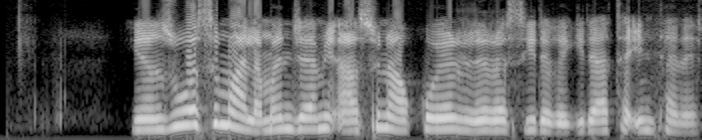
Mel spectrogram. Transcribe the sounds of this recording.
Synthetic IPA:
jɐ˨nzu˦wɐ˦su˦maː˨lɐ˨mɐ˦nd͡ʒaː˦mɪ˦ʔaː˨sʊ˦naː˨kʷoː˦jɐ˦rda˨dɐ˦ɽɐ˨siː˦dɐ˨ɡa˨ɡʲɪ˦daː˦tʰa˦ʔɪ˦ntɐ˨nɛ˦t

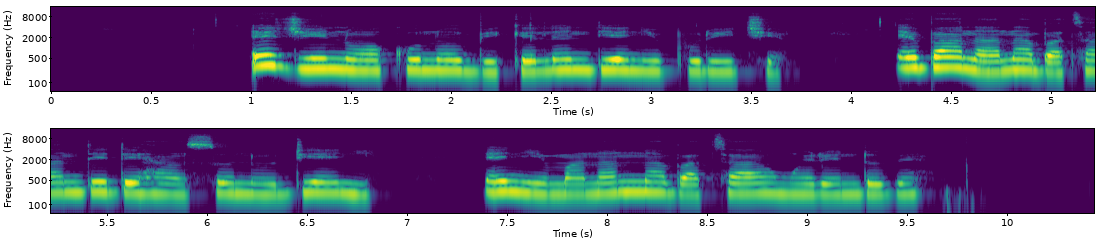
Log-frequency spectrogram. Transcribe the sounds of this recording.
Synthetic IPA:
e˦d͡ʒi˨˦nʊ˨ɔ˦kʊ˦no˦bi˨ke˨le˦n̩˦dɪ˦e˦ɲi˦pʊ˨ɾi˦t͡ʃe˨ | e˦ba˦na˨na˦ba˨ta˦n̩˦dɪ˦dɪ˦ɦa˦n̩˨so˦no˨di˦e˦ɲi˨ | e˦ɲi˨ma˨na˨n̩˦na˦ba˨ta˦ŋʷe˨ɾe˨n̩˦do˦be˦

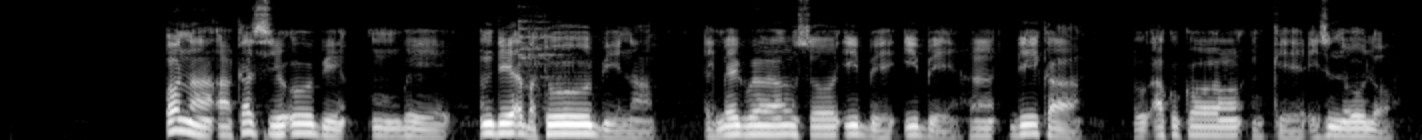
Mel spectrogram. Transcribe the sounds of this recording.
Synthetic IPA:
ɔ˦na˨a˨ka˦si˨o˦bi˨ | ŋ͡m̩˨ɡ͡be˨ | n̩˦dɪ˦a˦ɡ͡ba˨to˦bi˨na˨ | e˨me˦ɡe˦n̩˦sɔ˦i˦be˨i˦be˨ha˦dɪ˦ka˨ | a˦kʊ˦kɔ˦ŋ̩˨ke˨e˨zi˦no˦lɔ̰˨

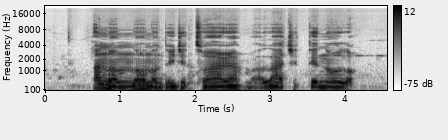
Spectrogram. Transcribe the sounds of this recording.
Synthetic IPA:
a˦nɔ˨m̩˨nɔ˦nɔ˨dʊ˨i˦d͡ʒi˨tʊ˦a˦ɾa˦ma˨la˦a˨t͡ʃɪ˦te˦no˦ɣɔ˨

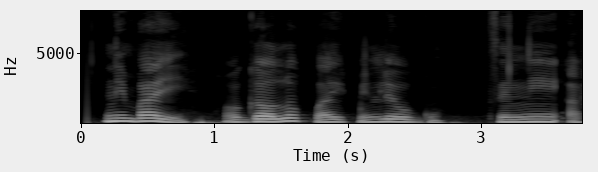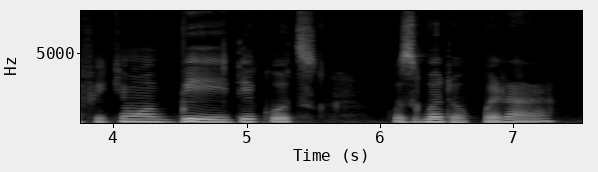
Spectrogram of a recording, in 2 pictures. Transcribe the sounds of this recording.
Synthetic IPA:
nĩ˦ba˦ji˦˨ɔ̰˨ɡa˨˦ɔ˧lɔ˦˨k͡pa˨˦i˦˨k͡pĩ˨˦le˦o˧˨ɡũ˨tĩ˧nĩ˦a̰˦˨fi˧ki˦w̃ɔ̃˦ɡ͡be˦˨˧de˦ko˦˨tu̥˨ | ko̰˧˦s̬i˧ɡ͡bɔ˦dɔ˨k͡pḛ˧˦ɾa̰˦ɾa˦

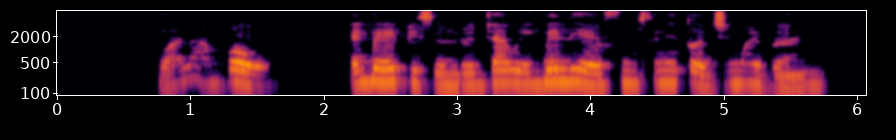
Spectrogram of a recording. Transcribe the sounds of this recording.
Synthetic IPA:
waː˨˦la˦˨n̩˦bɔ˦˨o˧ | ɛ˧ɡ͡bɛ˦e˦pi˧˨si˨o˨n̩˨do˨d͡ʒa˦we˦e˧ɡ͡be˦le˦ɛ˧fũ˦sĩ˦nĩ˦tɔ˦˨d͡ʒi˨˦mɔ̃˦i˦˨bɾa˨˦nĩ˦˨

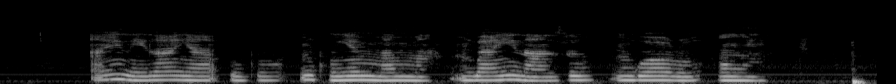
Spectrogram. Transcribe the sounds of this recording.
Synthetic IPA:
a̰˨ɲɪ˦ni˨la˦ɲa˦u˨bo˨ŋ̩˦kʰu˨ɲe˦m̩˦ma˨m̩˦ma˨ŋ͡m̩˨ɡ͡ba˨ɲɪ˦na˨a˨zʊ˦ŋ̩˦ɡʷɔ˦ɾʊ˦ɔ˦ŋʊ˦nʊ˨

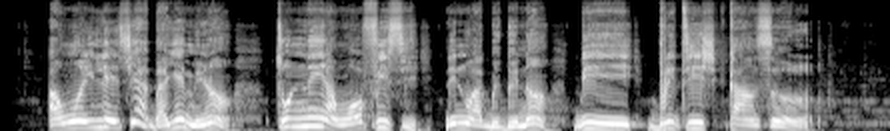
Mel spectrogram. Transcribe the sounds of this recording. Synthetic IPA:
a˨w̃ɔ̃˧i˧le˦si˦a˦˨ɡ͡ba˨˦je˦˨mĩ˨˦ɾ̃ã˦˨ | tũ˦nĩ˦a˦˨w̃ɔ̃˧o˧˦fi˦˨si˨nĩ˦nũ˦a˧ɡ͡be˨ɡ͡be˨nãː˨˦˨bi˦bɾi˦ti˦ʃka˦˧nsi˨l

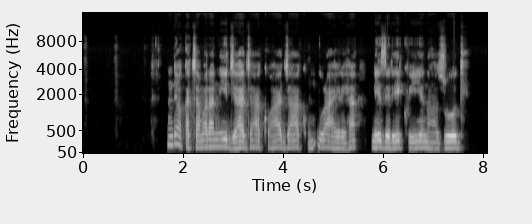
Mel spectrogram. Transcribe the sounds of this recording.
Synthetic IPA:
n̩˦dɪ˦ɔ˨ka˨t͡ʃa˨ma˦ɾa˦ni˦d͡ʒi˨a˦d͡ʒa˦a˦kɔ̰˨a˦d͡ʒa˦kʊ˨ŋ͡m̩˦k͡pu˦a˨ɦɪ˨ɾɪ˨ɦa˦ | ne˦ze˨ɾe˦kʰu˨i˦ɦe˦na˨a˨zu˦o˦ɡe̥˨

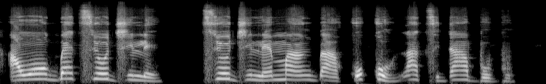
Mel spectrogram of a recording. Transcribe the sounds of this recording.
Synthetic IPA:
a˨w̃ɔ̃˧o˧ɡ͡bɛ˦ti˦o˦d͡ʒĩ˧lɛ˨ | ti˦o˦d͡ʒĩ˧lɛ˨mãː˦˧n̩˦ɡ͡ba˦a˨ko˨˦ko˦˨la˦˨ti˧da˦a˦˨bo˨bo˨

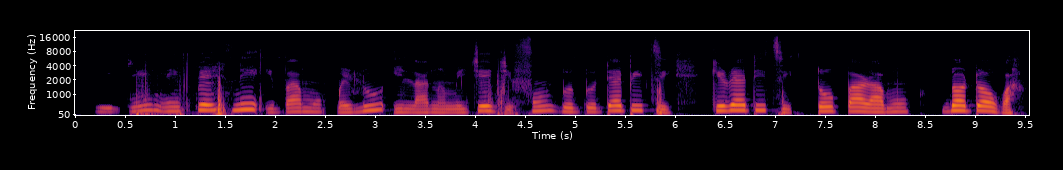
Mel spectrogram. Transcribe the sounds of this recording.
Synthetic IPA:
i˨di˨˦nĩ˧k͡pe˦nĩ˦i˦˨ba˧˦mũ˧k͡pɛ˨lu˨˦i˦˨la˨nã˨mĩ˨d͡ʒe˦˨d͡ʒi˨fũ˨˦ɡ͡bo˧ɡ͡bo˧dɛ˦bi˦ti˨ | ki˨˦ɾɛ˦di˦˨ti˨to˦ba˦ɾa˧mũ˧ | dɔ˦dɔ˦˨wa˨

